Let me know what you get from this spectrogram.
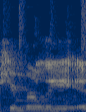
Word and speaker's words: Kymberli: And Kimberly is spelled a little bit differently.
